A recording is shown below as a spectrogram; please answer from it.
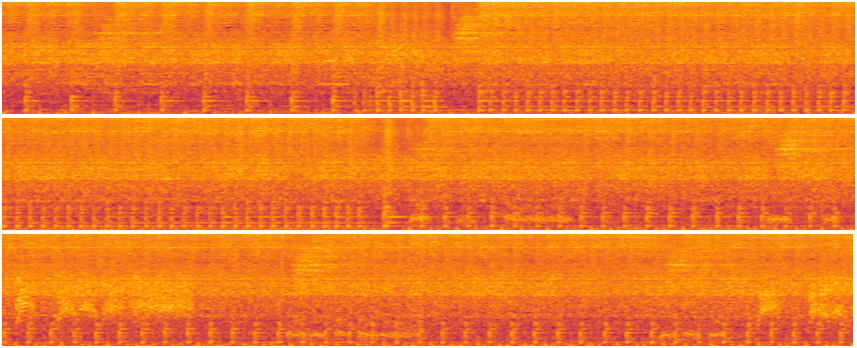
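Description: Hardcore punk band playing: distorted electric guitar and bass over fast drum-kit beats.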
